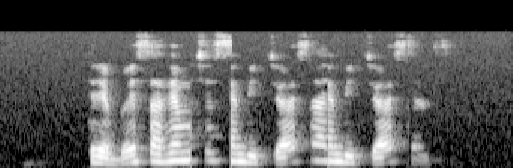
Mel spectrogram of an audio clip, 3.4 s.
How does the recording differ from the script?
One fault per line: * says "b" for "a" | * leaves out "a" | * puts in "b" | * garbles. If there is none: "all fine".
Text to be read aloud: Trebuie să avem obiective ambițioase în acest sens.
* says "acest" for "obiective"
* says "ambițioase" for "acest"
